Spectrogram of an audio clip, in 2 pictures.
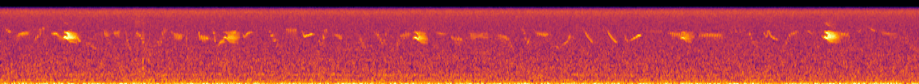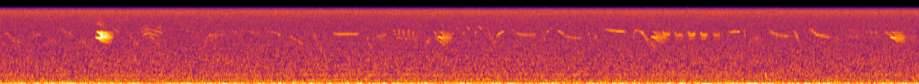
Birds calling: Eurasian Skylark (Alauda arvensis)

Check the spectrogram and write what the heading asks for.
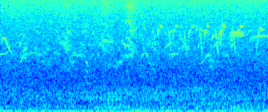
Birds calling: Hawaii Amakihi (Chlorodrepanis virens)

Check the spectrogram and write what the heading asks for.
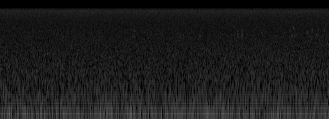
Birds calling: House Finch (Haemorhous mexicanus)

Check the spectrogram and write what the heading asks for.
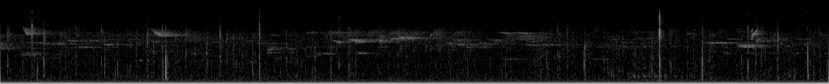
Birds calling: Hawaii Amakihi (Chlorodrepanis virens)
Apapane (Himatione sanguinea)

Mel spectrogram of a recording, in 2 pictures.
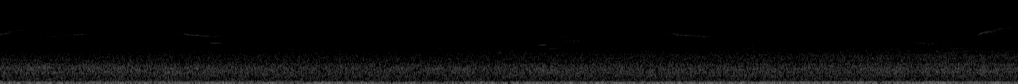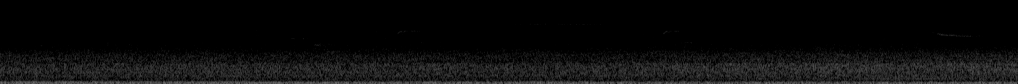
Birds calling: unidentified bird
Wood Thrush (Hylocichla mustelina)
Red-winged Blackbird (Agelaius phoeniceus)

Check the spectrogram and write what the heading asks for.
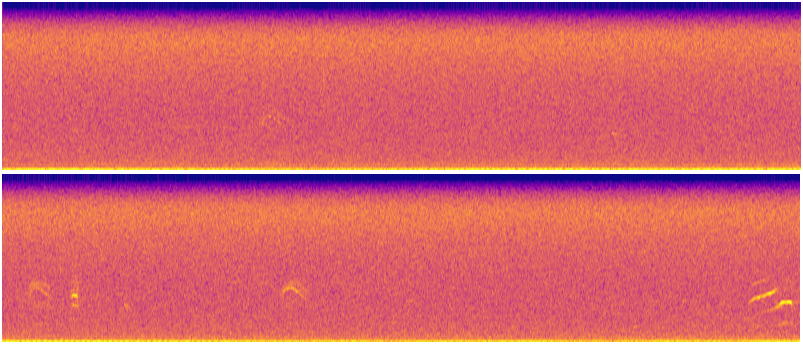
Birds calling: Hawaii Amakihi (Chlorodrepanis virens)

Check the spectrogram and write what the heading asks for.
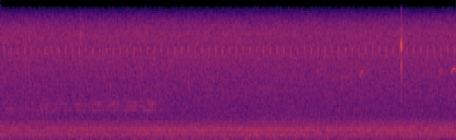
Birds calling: Black-capped Chickadee (Poecile atricapillus)

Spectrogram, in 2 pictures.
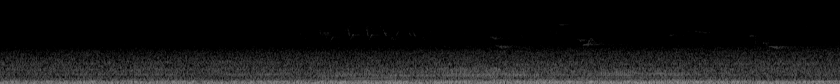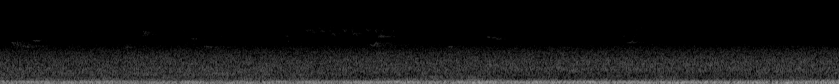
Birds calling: Chestnut-sided Warbler (Setophaga pensylvanica)
Gray Catbird (Dumetella carolinensis)

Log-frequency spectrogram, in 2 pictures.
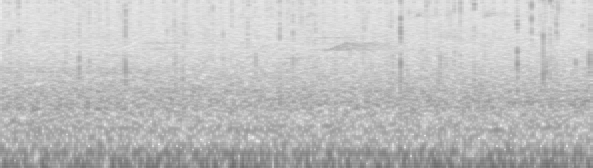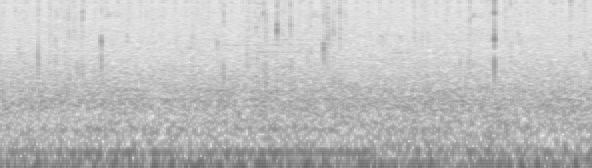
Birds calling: Great Crested Flycatcher (Myiarchus crinitus)

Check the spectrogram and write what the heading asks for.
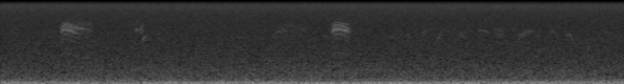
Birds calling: Hawaii Amakihi (Chlorodrepanis virens)
Eurasian Skylark (Alauda arvensis)

